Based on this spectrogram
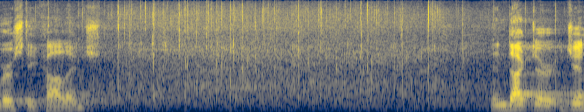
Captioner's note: audience applauding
